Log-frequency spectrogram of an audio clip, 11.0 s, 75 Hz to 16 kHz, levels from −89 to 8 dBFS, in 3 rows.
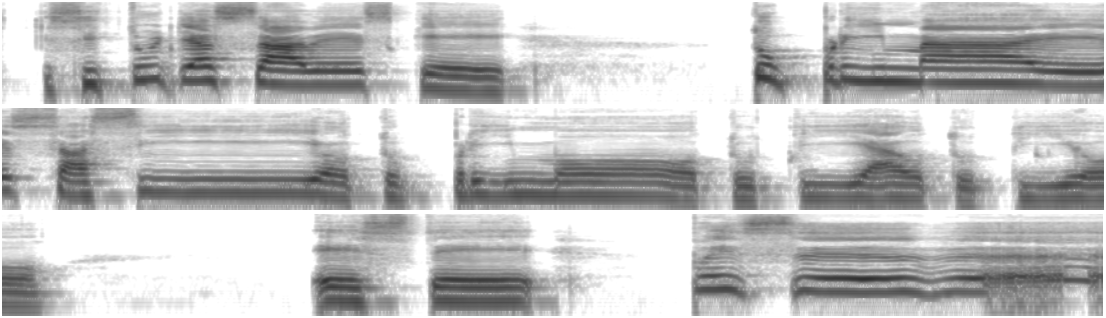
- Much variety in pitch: Yes, wide, 7.2 semitones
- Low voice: No, medium, 185 Hz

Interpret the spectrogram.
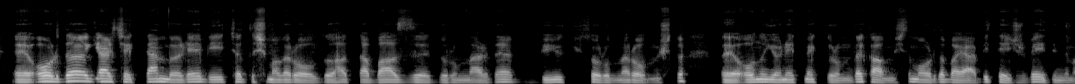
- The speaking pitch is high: No, low, 105 Hz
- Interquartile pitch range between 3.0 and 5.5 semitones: No, narrow, 2.6 semitones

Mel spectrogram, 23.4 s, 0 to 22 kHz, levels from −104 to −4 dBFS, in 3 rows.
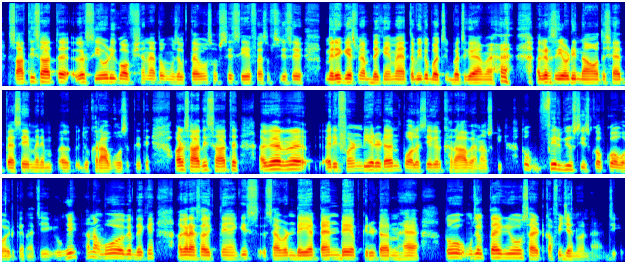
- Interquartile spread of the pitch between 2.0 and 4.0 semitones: Yes, average, 3.4 semitones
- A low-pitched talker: Yes, low, 125 Hz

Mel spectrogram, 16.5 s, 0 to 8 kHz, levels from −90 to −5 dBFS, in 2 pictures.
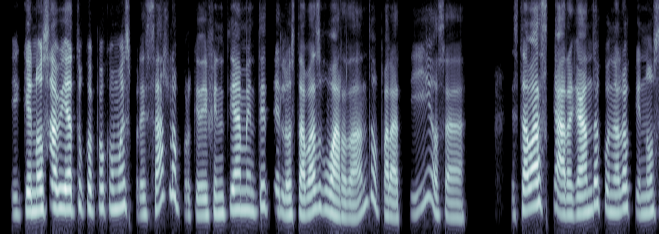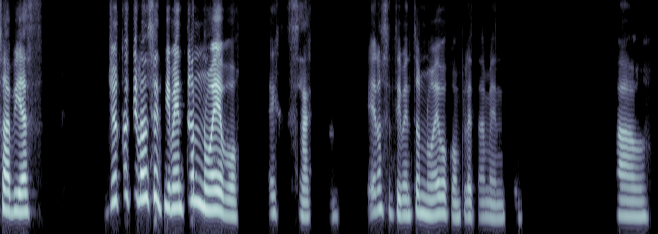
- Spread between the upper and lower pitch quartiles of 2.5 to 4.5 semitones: No, wide, 5.5 semitones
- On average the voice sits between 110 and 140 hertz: No, medium, 185 Hz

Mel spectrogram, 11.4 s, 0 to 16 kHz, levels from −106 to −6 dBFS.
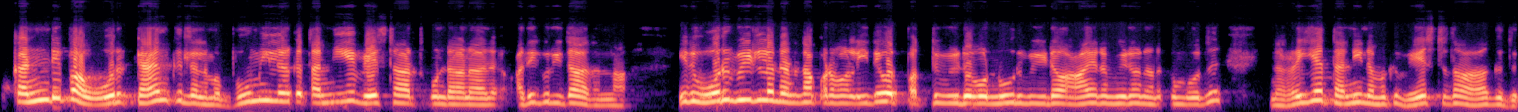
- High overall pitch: Yes, high, 210 Hz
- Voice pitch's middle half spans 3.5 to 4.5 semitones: Yes, average, 4.1 semitones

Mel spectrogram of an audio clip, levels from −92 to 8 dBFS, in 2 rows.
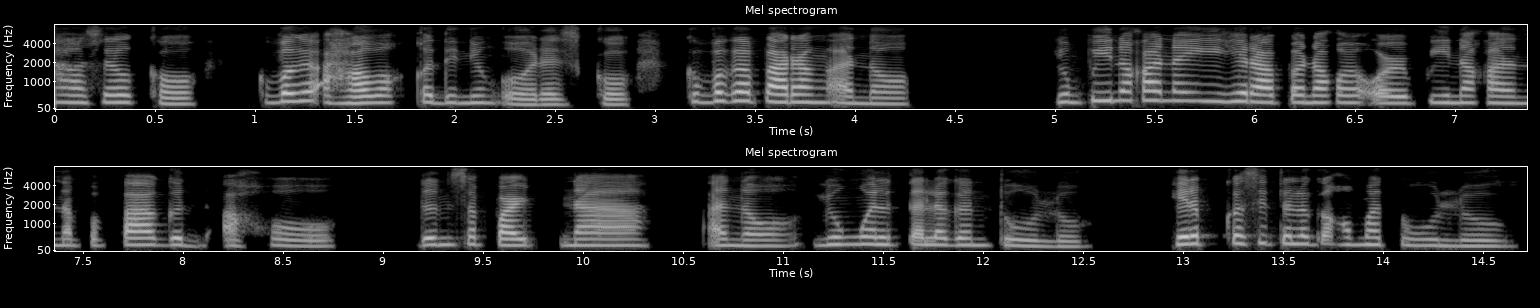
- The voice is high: Yes, high, 245 Hz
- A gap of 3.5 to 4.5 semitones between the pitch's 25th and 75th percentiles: No, average, 3.0 semitones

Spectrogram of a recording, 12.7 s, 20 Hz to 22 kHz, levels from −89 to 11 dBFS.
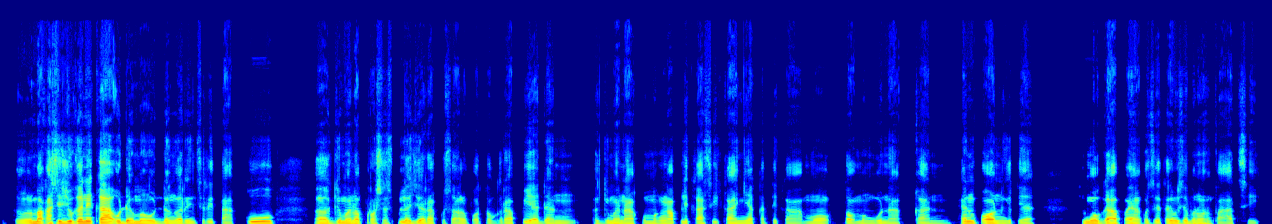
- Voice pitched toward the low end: Yes, low, 130 Hz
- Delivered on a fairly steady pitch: Yes, narrow, 1.6 semitones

